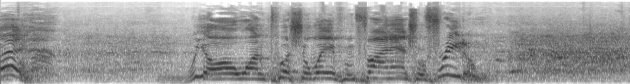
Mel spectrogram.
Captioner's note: audience laughing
